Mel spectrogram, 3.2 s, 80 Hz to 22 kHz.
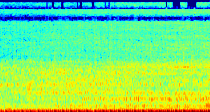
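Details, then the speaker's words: Stock 2.1L Vanagon engine warm idle in icy weather: low steady even thrum, no stumbling or misses; runs rough, knocks and bangs when cold and sometimes cuts out while driving (owner unsure, maybe ECU), but normal once warm. "now that it's warm it's running"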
